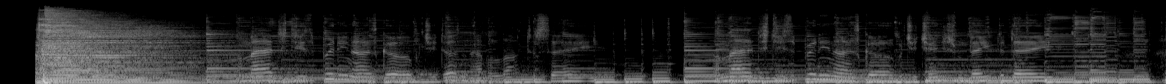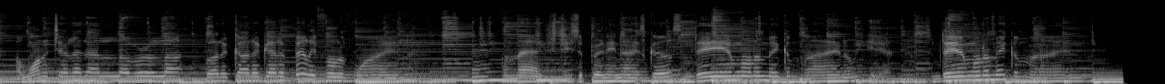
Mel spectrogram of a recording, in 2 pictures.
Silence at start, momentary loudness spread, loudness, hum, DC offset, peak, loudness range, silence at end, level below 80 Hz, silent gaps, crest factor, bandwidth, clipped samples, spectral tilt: 0.35 s; 8 LU; -27 LUFS; none; under 0.1%; -6 dBFS; 6 LU; 0.4 s; -40 dBFS; none; 20 dB; 16 kHz; under 0.1%; -5.5 dB/octave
